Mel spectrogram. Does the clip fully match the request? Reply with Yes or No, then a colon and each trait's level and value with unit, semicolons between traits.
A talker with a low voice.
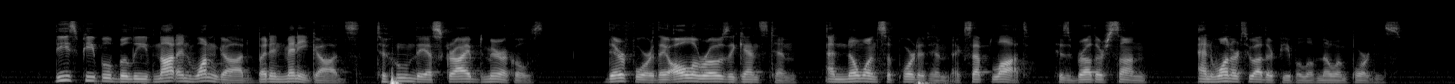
Yes: low, 120 Hz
